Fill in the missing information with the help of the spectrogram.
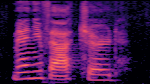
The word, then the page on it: manufactured: American English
